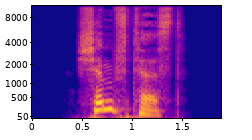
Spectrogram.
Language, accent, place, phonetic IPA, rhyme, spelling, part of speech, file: German, Germany, Berlin, [ˈʃɪmp͡ftəst], -ɪmp͡ftəst, schimpftest, verb, De-schimpftest.ogg
- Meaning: inflection of schimpfen: 1. second-person singular preterite 2. second-person singular subjunctive II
